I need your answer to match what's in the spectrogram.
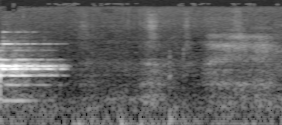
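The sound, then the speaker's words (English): A phone ringtone sounds briefly at the start, a bright electronic tone that cuts off after under a second, leaving low rumble and faint scattered noise with no talking. “I forgot to silence my phone.”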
